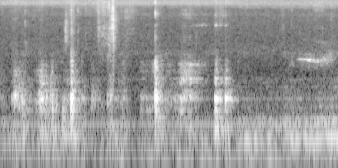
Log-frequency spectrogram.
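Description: Metal tongs clink against a crucible.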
